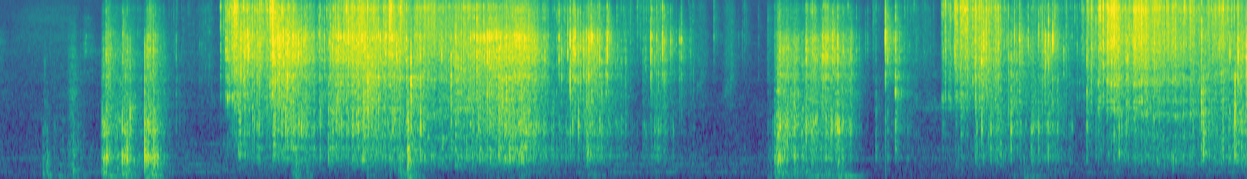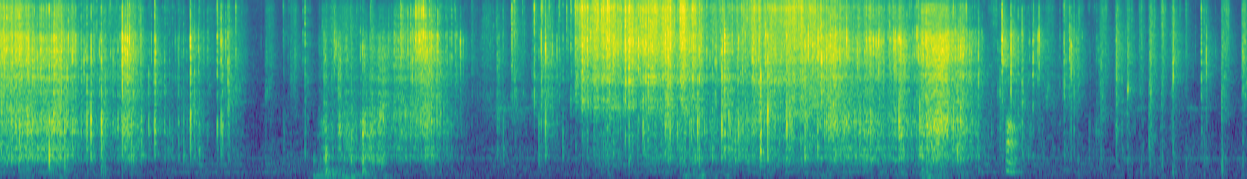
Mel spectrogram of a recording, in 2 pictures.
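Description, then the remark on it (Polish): Dry instant noodles from soup packets are crushed by hand as an ingredient for a salad, giving loud, dense crunching and crackling in three long bursts separated by brief pauses, with rustling of the packet throughout. “Teraz musimy pokruszyć ten makaron z zupek, który będzie składnikiem też tej sałatki.”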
